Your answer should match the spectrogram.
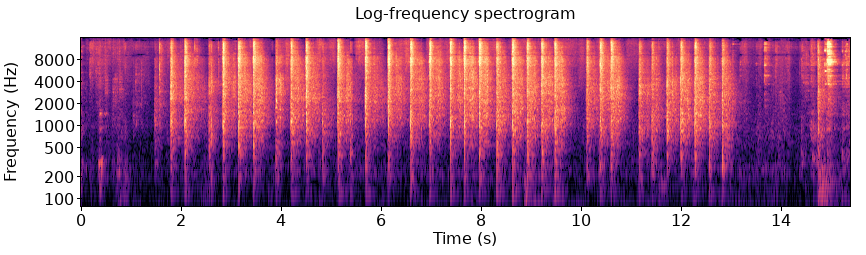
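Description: Rapid hammering at a stainless steel door frame being fitted: sharp blows, about three a second, each with a short ring. They start about a second and a half in, with a few brief pauses.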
